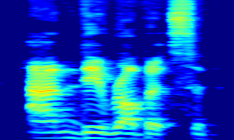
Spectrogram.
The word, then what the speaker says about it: Andy Robertson: It's definitely Andy Robertson.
